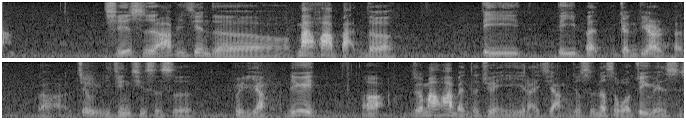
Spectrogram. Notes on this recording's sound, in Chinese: 本集於開放式場地錄音，難免受環境音干擾，還請包涵見諒。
